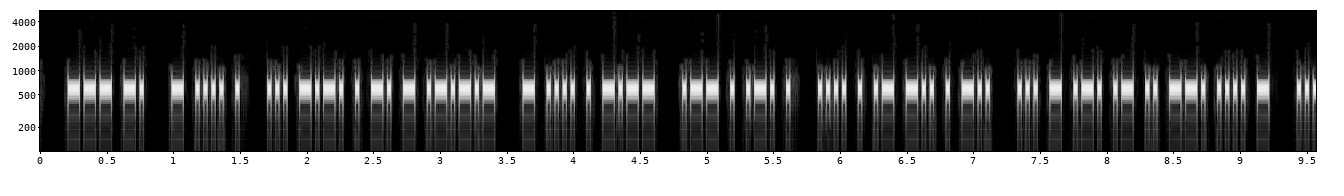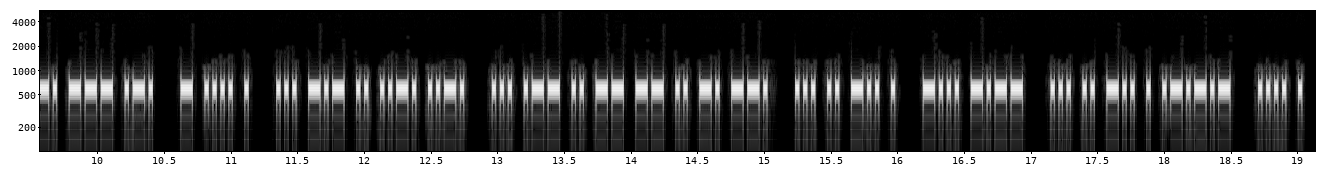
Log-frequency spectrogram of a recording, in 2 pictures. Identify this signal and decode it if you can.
Morse code, heard as a keyed tone, about 40 wpm, 600 Hz. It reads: ON THE SCENT. THEY WERE HEADED STRAIGHT FOR THE SKIFF SWIMMING SIDE BY SIDE. HE
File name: the old man and the sea 2 40wpm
